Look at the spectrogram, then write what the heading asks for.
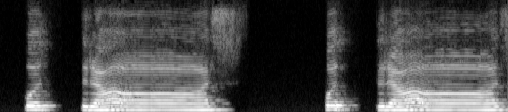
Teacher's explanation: Tra we have to prolong first and then the visarga sound, partial sa will be taken.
